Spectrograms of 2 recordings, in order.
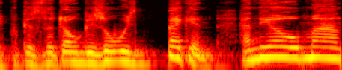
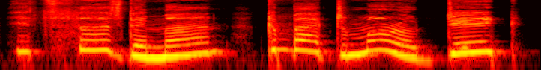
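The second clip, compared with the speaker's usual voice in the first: higher, laid-back hippie tone; hippie sister; 8 semitones higher, slower than usual. Acted. Lucy tells him to come back tomorrow, hippie voice. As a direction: play it cool like a hippie.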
